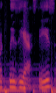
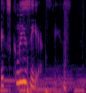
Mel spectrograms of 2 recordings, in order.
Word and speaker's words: Ecclesiastes: Um for example, we um wanted him to read some scripture from Ecclesiastes and he pronounced it Exclesiaties.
